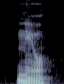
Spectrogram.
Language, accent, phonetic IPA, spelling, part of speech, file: Catalan, Valencia, [neˈo], neó, noun, LL-Q7026 (cat)-neó.wav
- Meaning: neon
